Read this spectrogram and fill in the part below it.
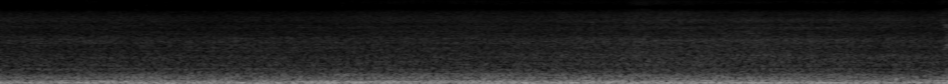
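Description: Road traffic rolls past near Mannarkkad bridge, a steady low rumble of vehicles on the road that holds even and fairly loud throughout, and nobody speaks.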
